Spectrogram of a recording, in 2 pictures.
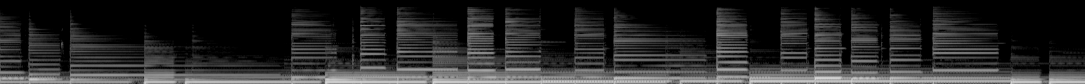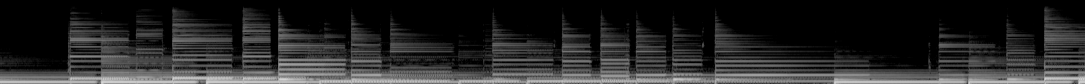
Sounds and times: Strum: 0.0 - 21.7.

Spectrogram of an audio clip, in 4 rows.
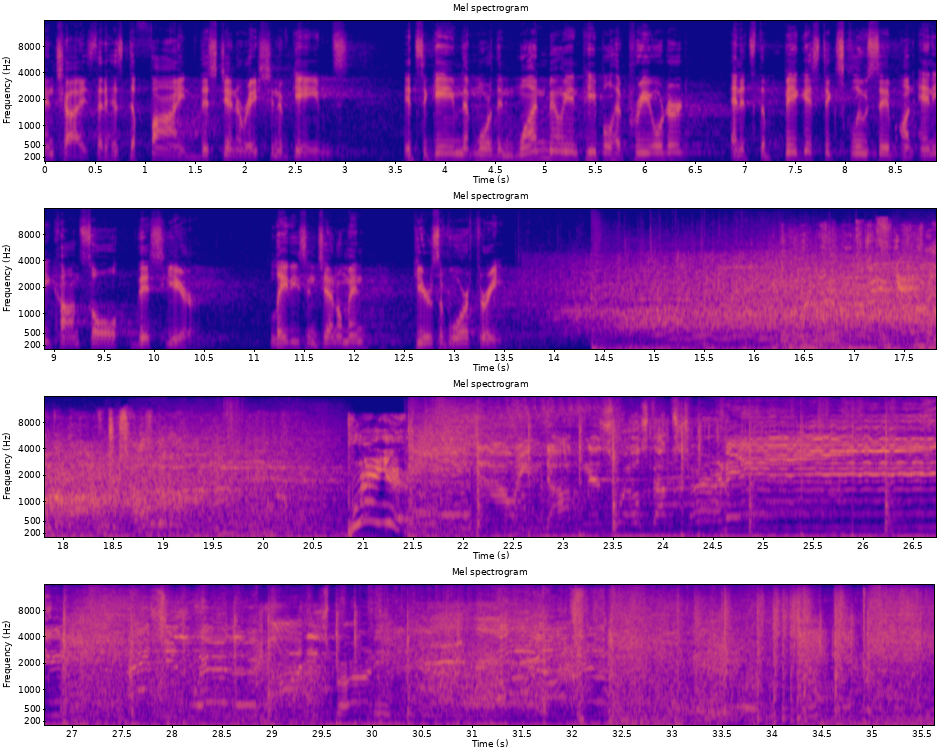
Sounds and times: Speech: 0.0 - 3.0, 3.6 - 10.5, 11.2 - 13.6, 17.0 - 19.5
Music: 14.4 - 35.6.

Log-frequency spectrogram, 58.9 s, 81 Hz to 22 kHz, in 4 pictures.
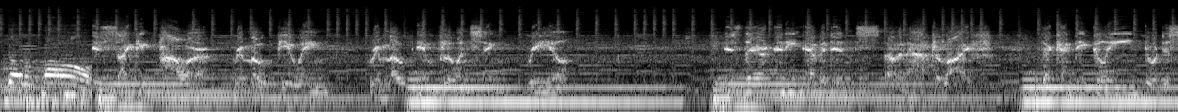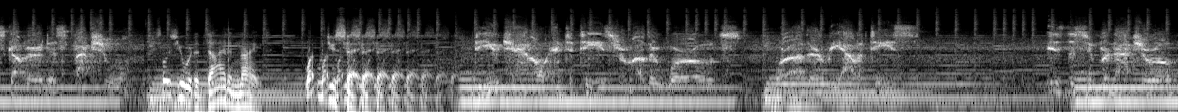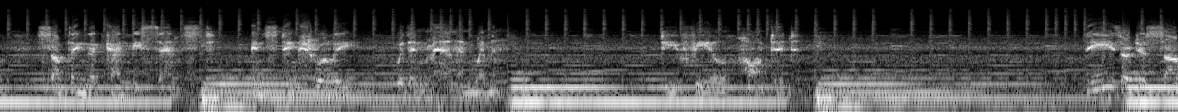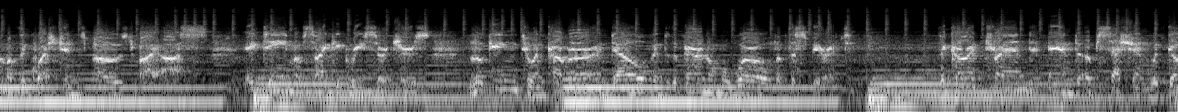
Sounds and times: Speech: 0.0 - 7.2, 9.0 - 12.4, 13.0 - 26.2, 27.8 - 35.8, 37.7 - 39.5, 43.0 - 54.8, 55.9 - 58.9
Music: 0.0 - 58.9.

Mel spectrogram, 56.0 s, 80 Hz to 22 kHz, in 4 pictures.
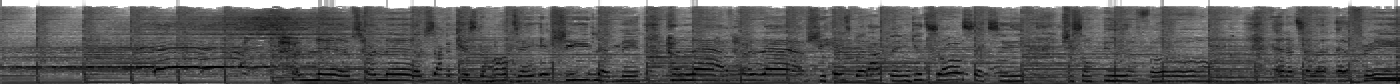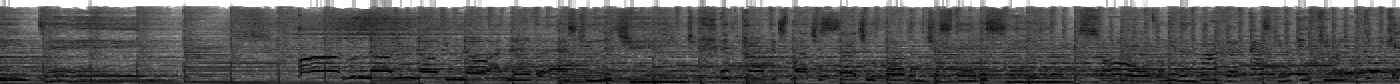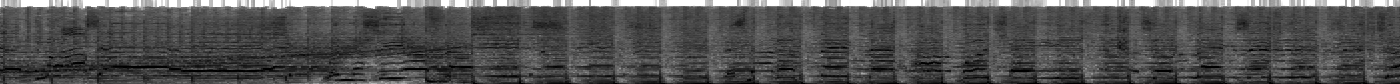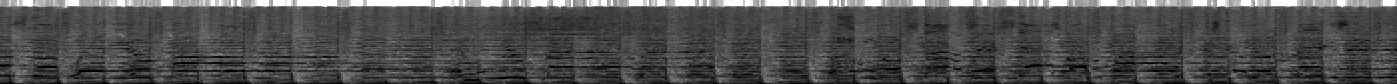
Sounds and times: House music: 0.0 - 55.9.

